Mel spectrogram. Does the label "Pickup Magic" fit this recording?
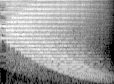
Yes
